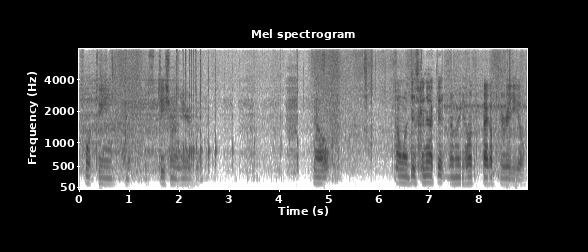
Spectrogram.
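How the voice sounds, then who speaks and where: A clearly noisy amateur recording with clicks carries a man's voice at an average pitch. He talks casually, like a hobbyist showing his gear hands-on. His manner is blunt and plain-spoken, with some mild crudeness. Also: fairly even intonation, measured pace, pauses often. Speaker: hobbyist reviewer demonstrating radio gear.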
